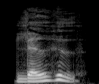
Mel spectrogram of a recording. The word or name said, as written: ladhed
